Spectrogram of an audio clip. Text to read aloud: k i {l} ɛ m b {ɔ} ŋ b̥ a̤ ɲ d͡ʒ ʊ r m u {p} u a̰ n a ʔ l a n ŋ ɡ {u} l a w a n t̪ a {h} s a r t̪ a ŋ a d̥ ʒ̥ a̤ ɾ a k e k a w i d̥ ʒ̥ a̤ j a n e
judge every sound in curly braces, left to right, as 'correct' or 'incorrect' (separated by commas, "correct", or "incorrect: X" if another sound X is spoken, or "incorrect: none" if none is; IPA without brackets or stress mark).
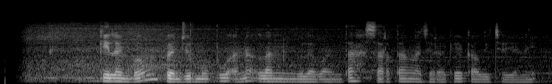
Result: correct, correct, correct, correct, correct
